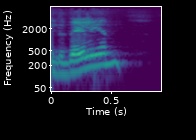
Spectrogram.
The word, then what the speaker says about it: Daedalean: Hey, you're the CEO of Datalin. Did I say it right? – Almost. I say the Dalian, but I accept any.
